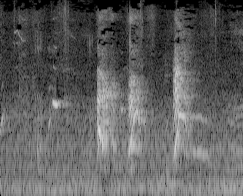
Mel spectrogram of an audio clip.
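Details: English Bulldog puppies, a short run of three high, sharp yappy barks within about a second, preceded by a faint squeak, over a low steady background hum.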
